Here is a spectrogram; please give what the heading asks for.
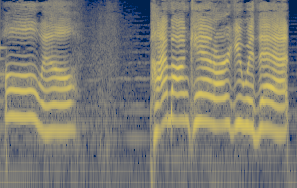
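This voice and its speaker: A woman voicing a small, childlike, excitable fairy companion who is cheeky and chatty in a video game. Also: measured pace, no room sound, faint music behind, heavily acted. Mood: cheerful. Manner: squeaky, exclamatory, refers to self in third person.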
